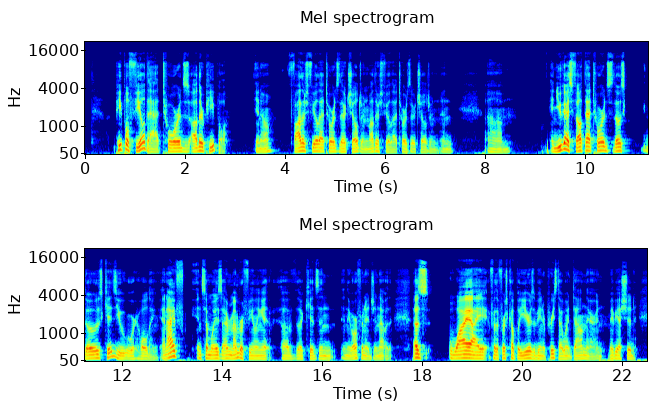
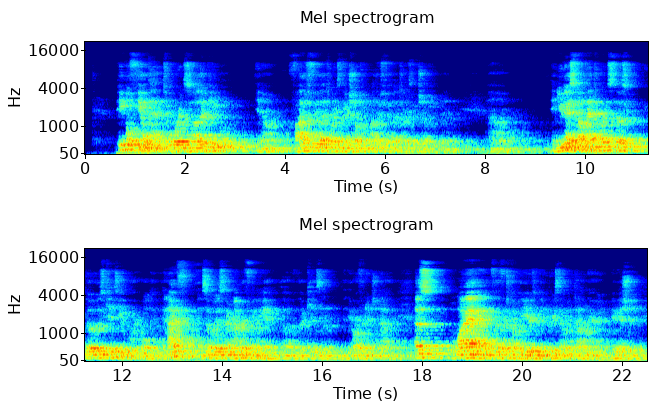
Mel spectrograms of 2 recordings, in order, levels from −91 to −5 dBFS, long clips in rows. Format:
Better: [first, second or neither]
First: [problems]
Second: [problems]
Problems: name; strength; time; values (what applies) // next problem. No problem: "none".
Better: first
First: none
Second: room echo; strong; dies away in 2.4 s // off-mic speech; far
